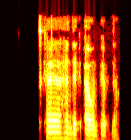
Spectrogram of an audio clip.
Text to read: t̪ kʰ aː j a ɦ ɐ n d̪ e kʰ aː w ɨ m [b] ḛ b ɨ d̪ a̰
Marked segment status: incorrect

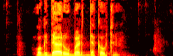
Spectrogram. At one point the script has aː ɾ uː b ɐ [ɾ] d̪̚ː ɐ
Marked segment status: correct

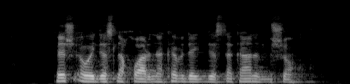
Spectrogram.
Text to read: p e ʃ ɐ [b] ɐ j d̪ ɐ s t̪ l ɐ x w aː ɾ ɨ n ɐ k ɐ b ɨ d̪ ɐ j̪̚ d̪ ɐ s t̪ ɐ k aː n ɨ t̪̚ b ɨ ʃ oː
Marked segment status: incorrect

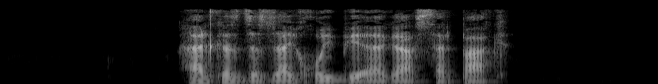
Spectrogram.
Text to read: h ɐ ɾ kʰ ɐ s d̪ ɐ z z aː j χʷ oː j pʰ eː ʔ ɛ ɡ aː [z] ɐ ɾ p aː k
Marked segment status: incorrect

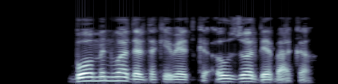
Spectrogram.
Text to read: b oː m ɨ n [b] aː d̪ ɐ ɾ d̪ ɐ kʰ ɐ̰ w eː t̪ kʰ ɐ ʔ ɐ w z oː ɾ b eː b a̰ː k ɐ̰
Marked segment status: incorrect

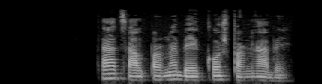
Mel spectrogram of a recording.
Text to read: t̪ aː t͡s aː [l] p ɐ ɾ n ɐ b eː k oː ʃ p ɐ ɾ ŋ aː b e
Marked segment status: correct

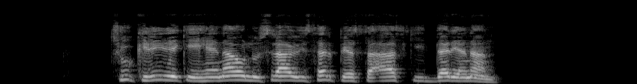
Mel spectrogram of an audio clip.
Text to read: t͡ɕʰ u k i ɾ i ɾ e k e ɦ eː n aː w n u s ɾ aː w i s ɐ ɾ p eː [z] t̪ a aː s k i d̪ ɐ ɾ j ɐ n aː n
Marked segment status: incorrect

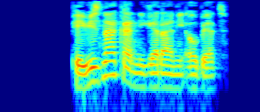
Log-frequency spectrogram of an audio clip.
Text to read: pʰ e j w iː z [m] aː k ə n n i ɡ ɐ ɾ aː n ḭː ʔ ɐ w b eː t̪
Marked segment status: incorrect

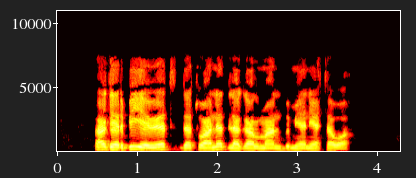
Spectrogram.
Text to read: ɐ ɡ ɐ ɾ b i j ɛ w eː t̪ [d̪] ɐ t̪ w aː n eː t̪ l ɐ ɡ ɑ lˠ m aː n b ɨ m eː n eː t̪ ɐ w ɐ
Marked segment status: correct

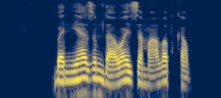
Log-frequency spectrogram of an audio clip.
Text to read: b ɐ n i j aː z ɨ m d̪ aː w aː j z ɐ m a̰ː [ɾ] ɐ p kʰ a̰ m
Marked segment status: incorrect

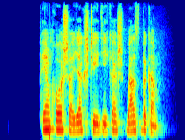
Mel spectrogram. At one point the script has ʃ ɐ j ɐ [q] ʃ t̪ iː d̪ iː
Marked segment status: incorrect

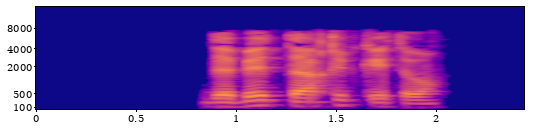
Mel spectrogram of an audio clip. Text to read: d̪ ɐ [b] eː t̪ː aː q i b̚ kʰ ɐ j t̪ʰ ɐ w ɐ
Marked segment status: correct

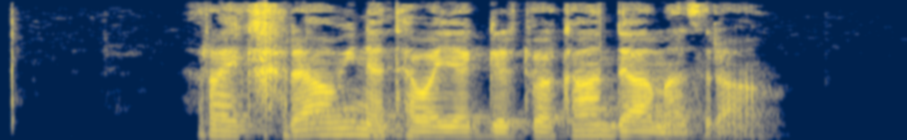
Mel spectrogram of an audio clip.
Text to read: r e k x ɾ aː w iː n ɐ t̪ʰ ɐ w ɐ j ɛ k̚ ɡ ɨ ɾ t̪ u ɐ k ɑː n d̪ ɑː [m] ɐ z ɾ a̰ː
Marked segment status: correct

